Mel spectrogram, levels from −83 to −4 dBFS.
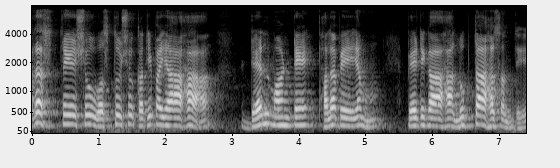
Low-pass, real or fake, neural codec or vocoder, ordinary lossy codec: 7.2 kHz; fake; vocoder, 22.05 kHz, 80 mel bands, Vocos; none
